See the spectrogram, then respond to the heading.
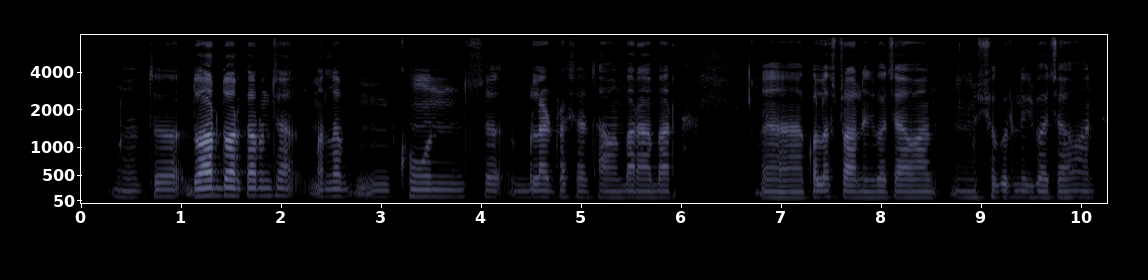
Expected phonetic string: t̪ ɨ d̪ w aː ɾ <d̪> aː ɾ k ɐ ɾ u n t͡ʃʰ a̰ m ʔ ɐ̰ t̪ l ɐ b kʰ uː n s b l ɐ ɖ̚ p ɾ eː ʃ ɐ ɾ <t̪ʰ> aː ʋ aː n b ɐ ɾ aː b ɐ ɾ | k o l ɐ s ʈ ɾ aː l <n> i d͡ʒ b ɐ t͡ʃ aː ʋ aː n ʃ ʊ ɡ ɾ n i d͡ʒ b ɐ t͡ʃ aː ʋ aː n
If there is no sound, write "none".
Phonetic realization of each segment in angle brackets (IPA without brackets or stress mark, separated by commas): d̪, t̪ʰ, n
